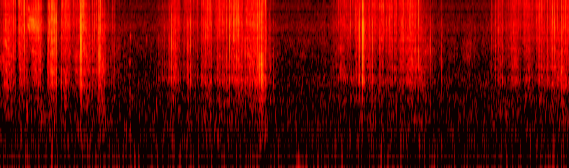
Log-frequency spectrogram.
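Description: Long nails scratch and tap across the woven surface of a small, flat, carpet-patterned fabric zip coin purse. The result is a quiet, bright, dry scratching rustle broken by sharp, short taps that fade almost instantly.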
